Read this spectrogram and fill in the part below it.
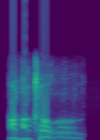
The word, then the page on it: in utero: British English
